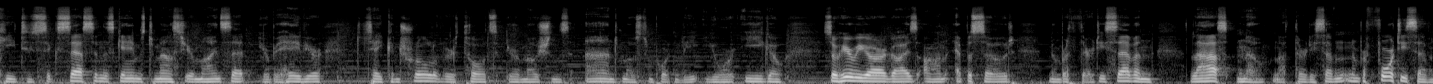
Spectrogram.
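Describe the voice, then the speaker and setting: A man with an Irish accent, medium pitch and an upbeat tone, talking at a moderate pace over music in the background. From Ireland. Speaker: podcast host. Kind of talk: podcast intro.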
